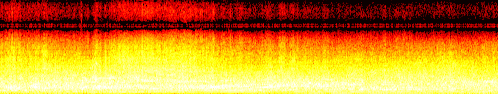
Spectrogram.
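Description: A car engine revs up and down as it shifts gears.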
